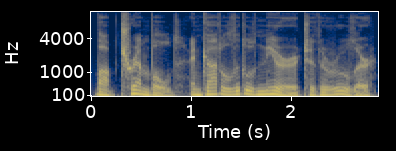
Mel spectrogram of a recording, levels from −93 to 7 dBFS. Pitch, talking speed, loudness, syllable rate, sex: 105 Hz, 210 wpm, -16 LUFS, 5.1 syllables/s, male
